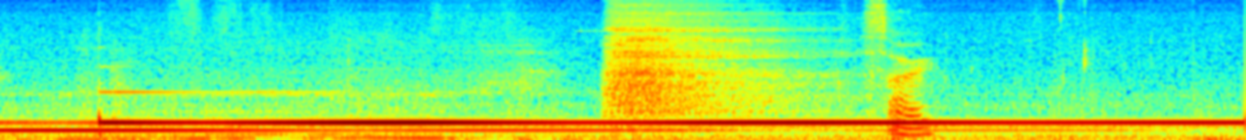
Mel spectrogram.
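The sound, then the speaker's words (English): A rubbish truck works outside, its steady mechanical whine droning throughout, broken by a loud hissing burst midway and a brief wavering squeal near the end; someone speaks a single word. “Apologies if you can hear my rubbish truck, the dulcet tones of my rubbish truck.”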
